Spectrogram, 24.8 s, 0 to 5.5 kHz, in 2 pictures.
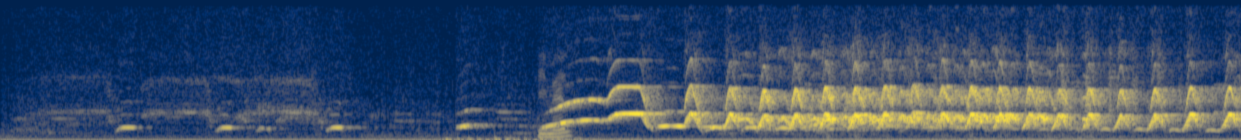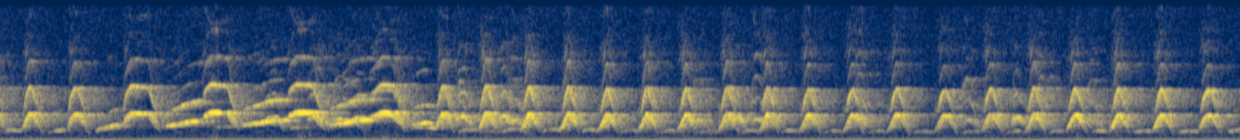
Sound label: Duett, gibbons; Group song, Kunming Zoo, China, 27 Juli 1990; subadult male; adult female; qunce consisting of female great call with overlapping male contributions (Kunming Zoo, China, 27 July 1990); "Jian-Jian"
